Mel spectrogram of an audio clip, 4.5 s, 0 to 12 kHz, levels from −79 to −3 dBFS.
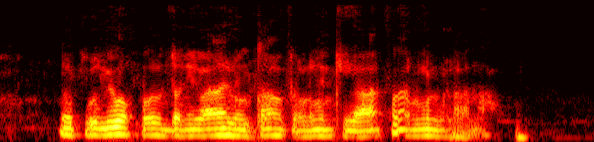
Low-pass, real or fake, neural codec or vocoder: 10.8 kHz; fake; codec, 24 kHz, 1.5 kbps, HILCodec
